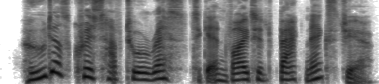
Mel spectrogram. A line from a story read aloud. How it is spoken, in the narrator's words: Andrew Everton laughs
